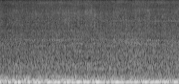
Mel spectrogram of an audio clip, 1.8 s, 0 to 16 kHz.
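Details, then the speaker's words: Restored 1967 Plymouth Barracuda convertible, E-code 273 V8 with solid lifters, Commando single exhaust, idling: smooth even beat with no valvetrain ticking; valve lash correctly set. "with solid lifters and to get them to run this quiet it's not really a chore"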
